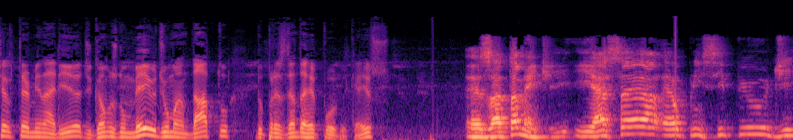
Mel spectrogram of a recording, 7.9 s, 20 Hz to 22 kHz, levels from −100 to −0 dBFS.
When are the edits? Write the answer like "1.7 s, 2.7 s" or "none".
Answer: none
